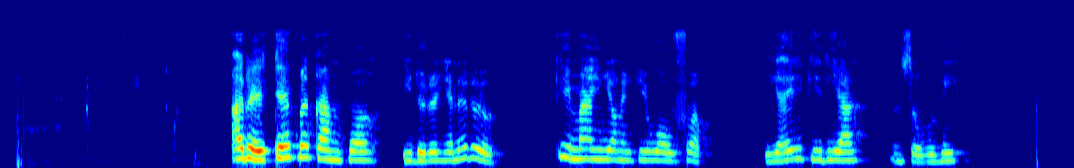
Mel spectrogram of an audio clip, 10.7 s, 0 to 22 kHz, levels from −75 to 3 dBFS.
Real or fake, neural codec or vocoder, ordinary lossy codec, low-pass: fake; codec, 24 kHz, 3 kbps, HILCodec; Opus, 16 kbps; 9.9 kHz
